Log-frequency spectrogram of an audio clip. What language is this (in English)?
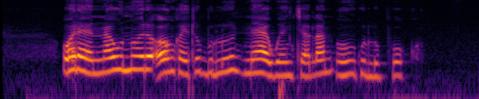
Masai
